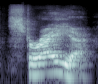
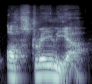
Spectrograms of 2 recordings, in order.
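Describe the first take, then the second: First: It is said in an Australian accent. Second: It is said in a British accent. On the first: "which is the correct pronunciation" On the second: "as the British would say"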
